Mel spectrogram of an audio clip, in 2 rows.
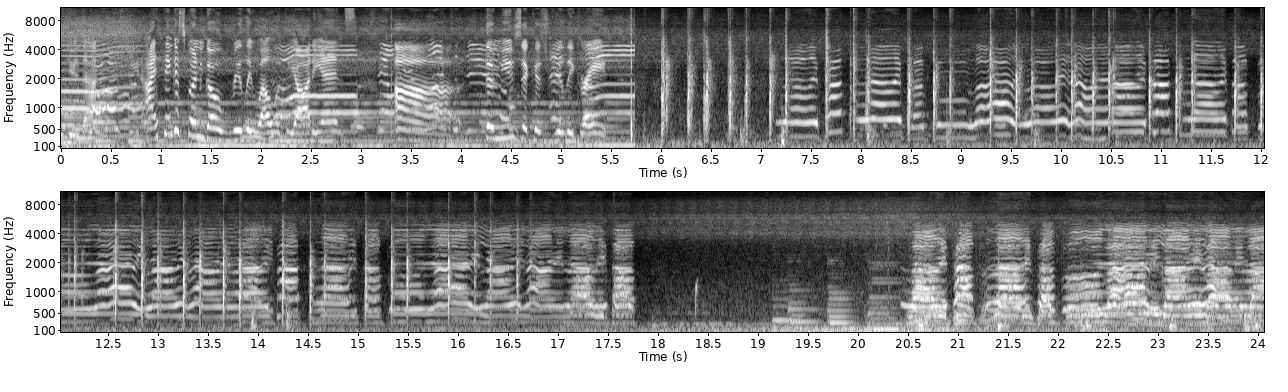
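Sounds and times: women singing in close harmony: 0.0 - 5.8, 7.2 - 17.8, 20.4 - 24.0
rhythmic handclaps: 5.6 - 17.1, 20.6 - 24.0.

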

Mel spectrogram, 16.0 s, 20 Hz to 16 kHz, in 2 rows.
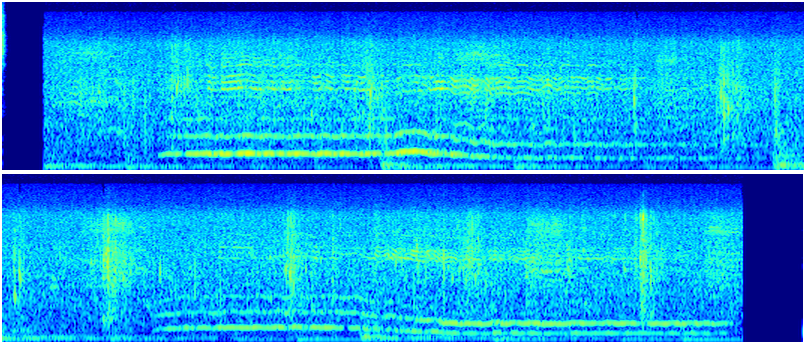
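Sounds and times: steady hum and hiss: 0.5 - 15.4
woman singing long notes: 1.6 - 7.5, 9.6 - 15.3.

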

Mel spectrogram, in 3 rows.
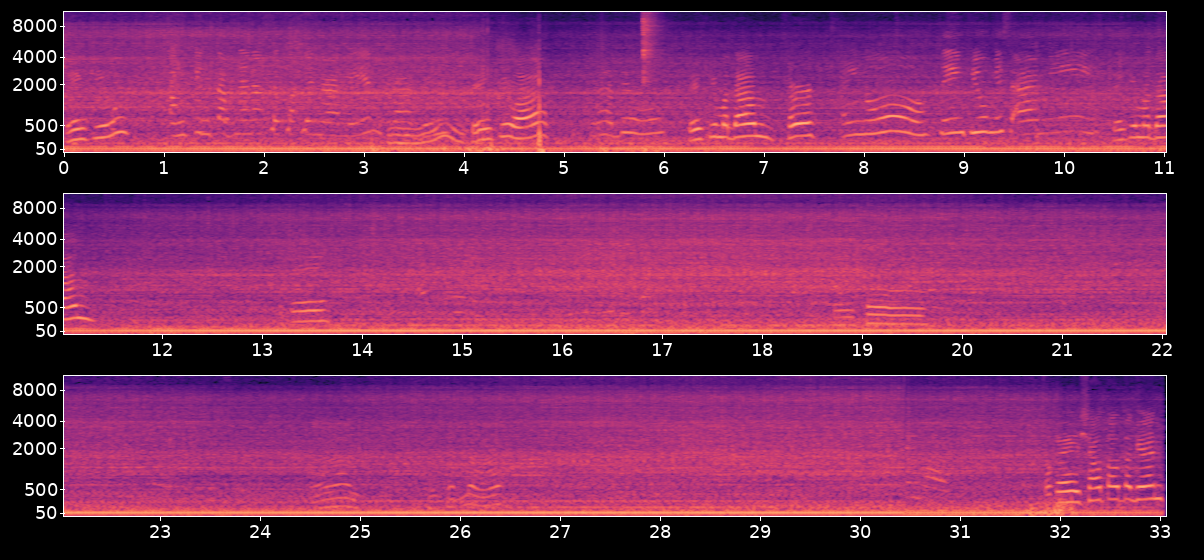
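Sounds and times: steady low rumble: 0.0 - 33.0.

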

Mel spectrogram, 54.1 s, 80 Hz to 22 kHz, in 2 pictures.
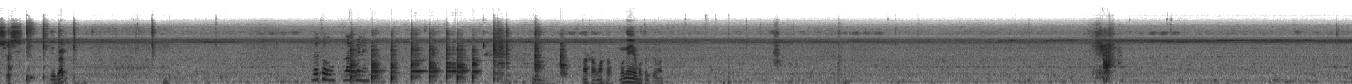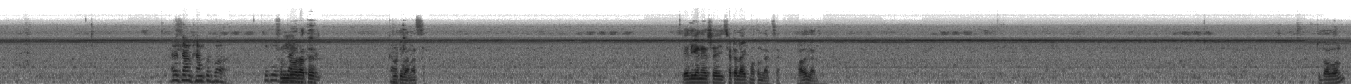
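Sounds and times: high-pitched insect trill: 0.0 - 54.0
faint hiss: 9.6 - 23.6.

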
